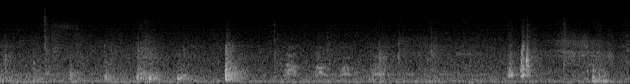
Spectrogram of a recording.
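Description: Footsteps come down a wooden staircase.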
